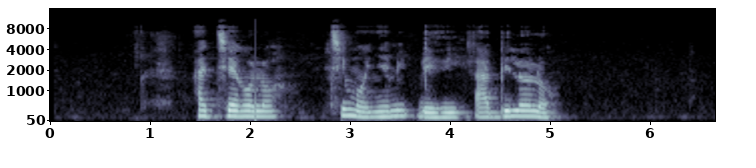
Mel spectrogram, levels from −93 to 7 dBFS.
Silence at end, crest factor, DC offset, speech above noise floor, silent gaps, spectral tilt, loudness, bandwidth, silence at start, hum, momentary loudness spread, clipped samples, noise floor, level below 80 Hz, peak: 1.6 s; 18 dB; under 0.1%; 55 dB; none; -6.5 dB/octave; -17 LUFS; 9.2 kHz; 1.45 s; none; 10 LU; under 0.1%; -71 dBFS; -54 dBFS; 0 dBFS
